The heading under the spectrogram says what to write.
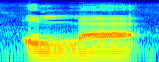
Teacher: لا الف مدہ ہے، ایک الف کی مقدار کے برابر کھینچیں گے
